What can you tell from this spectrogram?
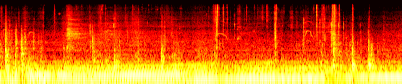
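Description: A steady low rumble with scattered clicks and knocks through it, and a few brief high squeaks.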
